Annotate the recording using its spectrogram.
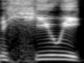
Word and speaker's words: Hughey: And on one occasion when his elder sister, Susan Huey Kemper. Not Huey, Dewey, and Louie. Like Huey, it's spelled H-U-G-H-E-Y.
